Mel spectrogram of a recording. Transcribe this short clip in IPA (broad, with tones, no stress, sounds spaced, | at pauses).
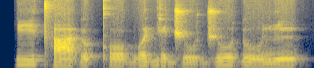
iː˦ tʰ aː˨ ɗ ʊ˨ kʼ oː˨ ɡʷ e˦ ɡ e˨ d͡ʒ uː˨ d͡ʒ uː˦ ɗ uː˨ ɲ ĩ˦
